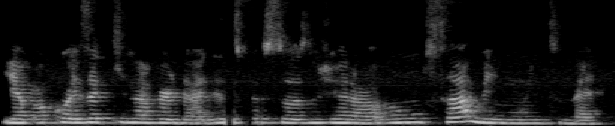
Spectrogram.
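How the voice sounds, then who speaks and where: A woman's voice: fairly high pitch, steady tone, normal speed, poor audio. A woman with a Brazilian accent, a student speaking up in an online class, hesitant and searching for words. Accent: Brazilian Portuguese. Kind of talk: class discussion. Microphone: video call.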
